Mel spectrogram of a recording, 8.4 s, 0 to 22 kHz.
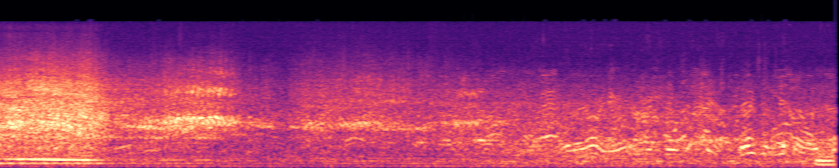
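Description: Showroom Stock A race cars, a Ford and two Datsuns at a 1980 national championship, squeal their tires and roar their engines through the turns while a commentator talks steadily over them.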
